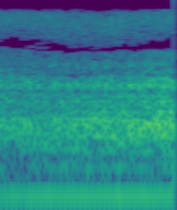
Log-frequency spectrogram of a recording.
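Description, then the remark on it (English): A reconnaissance car's engine runs with a steady, low rumble, fairly loud, swelling slightly toward the end as the car comes up the road. No one speaks. “There's a recon car coming up.”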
